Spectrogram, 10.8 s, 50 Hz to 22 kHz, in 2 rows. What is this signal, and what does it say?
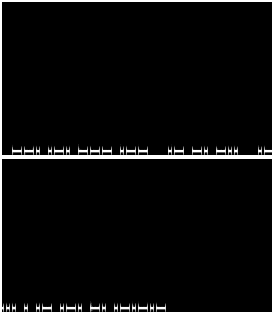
Morse code, heard as a keyed tone, about 20 wpm, 700 Hz. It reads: GROW AND LEARN.
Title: Difficult Sentences with Hints - 20wpm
